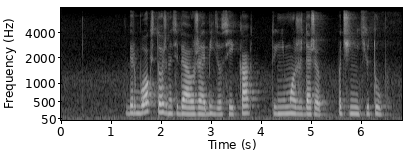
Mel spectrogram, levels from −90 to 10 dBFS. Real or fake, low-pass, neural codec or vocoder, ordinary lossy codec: real; 7.2 kHz; none; none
